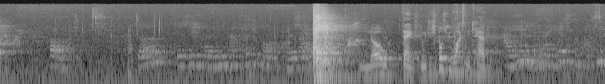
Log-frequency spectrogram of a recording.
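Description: An elderly woman speaks with animation through a microphone.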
